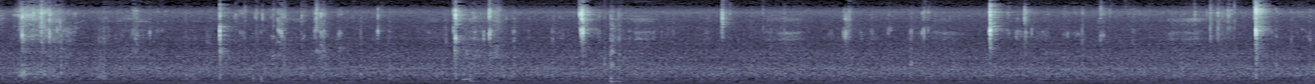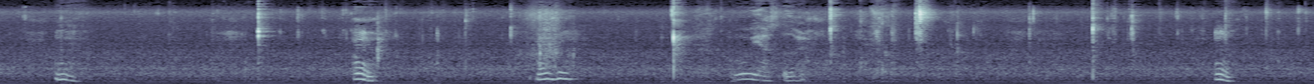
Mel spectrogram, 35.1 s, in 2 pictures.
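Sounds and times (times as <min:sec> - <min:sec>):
chewing and mouth sounds: 0:00.2 - 0:08.1, 0:11.1 - 0:15.2, 0:28.5 - 0:35.0
person humming: 0:18.3 - 0:18.7.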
